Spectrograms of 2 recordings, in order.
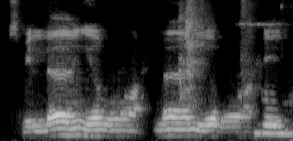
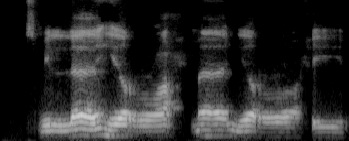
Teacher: huruf ra-nya itu lebih terasa lagi getarannya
